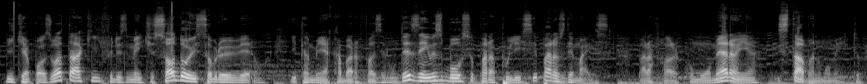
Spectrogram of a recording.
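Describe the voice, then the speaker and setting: A man's voice: lowish voice, very animated, racing, hardly any pauses, music in the background. A man with a Brazilian accent narrating a recap of a horror story.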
